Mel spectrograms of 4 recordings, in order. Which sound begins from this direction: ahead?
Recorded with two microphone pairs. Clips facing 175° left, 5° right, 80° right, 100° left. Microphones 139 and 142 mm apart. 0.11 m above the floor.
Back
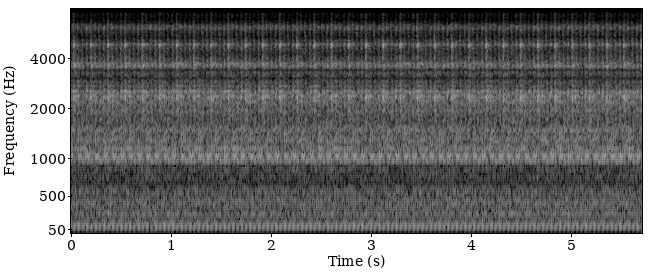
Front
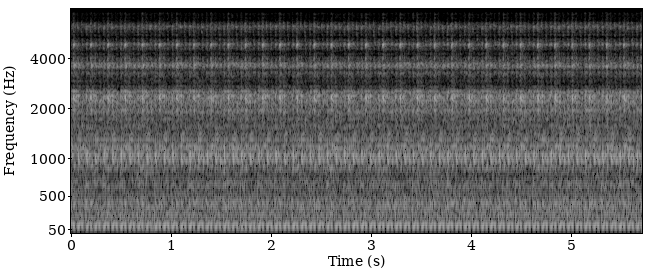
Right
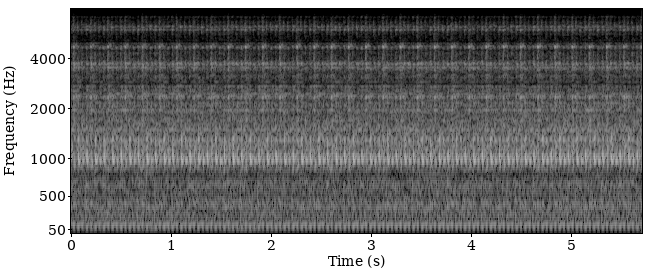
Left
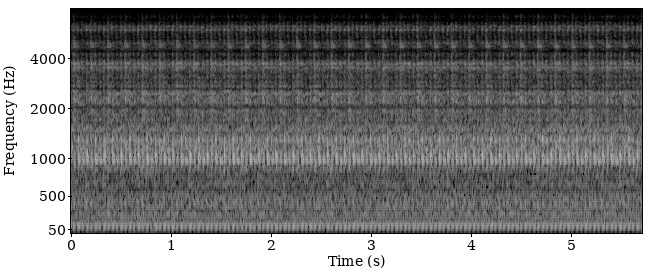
An engine running, at 0.0 s.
